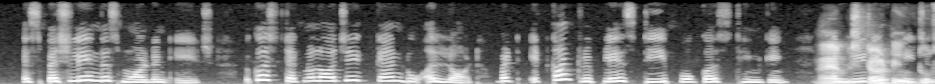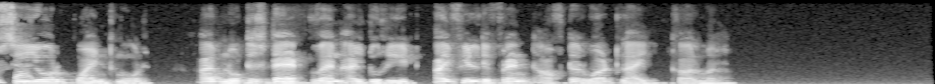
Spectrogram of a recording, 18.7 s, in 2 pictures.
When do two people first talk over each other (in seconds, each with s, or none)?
8.3 s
